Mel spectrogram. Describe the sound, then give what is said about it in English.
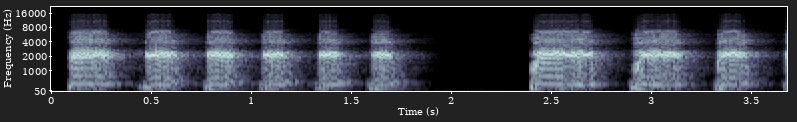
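A duck call sounds a greeting call: a quick, even run of six loud nasal quacks, a short pause, then four more, the first of that second run drawn out longer than the rest. “you're kind of a greeting call where it's that wah, wah, wah, wah.”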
